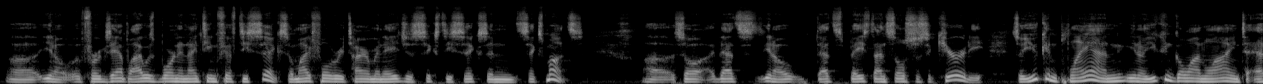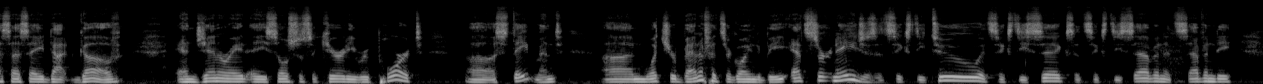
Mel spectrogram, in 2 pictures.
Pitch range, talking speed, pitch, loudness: 120-140 Hz, 165 wpm, 130 Hz, -28 LUFS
